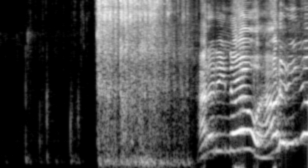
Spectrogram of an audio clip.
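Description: Gunfire rattles in a rapid burst close by.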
